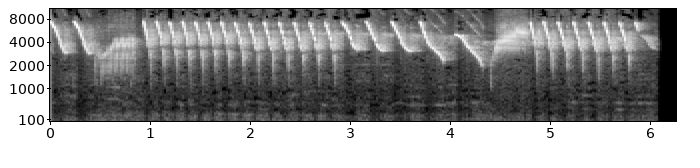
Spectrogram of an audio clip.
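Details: Tutoring song for Belgian canaries: fast series of steeply falling high notes, roughly three per second and more, broken by a couple of slower downward slurs, with a brief nasal rolling phrase.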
